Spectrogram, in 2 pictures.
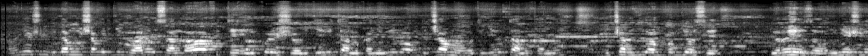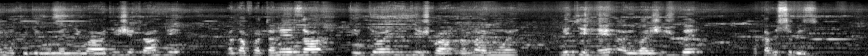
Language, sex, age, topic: Kinyarwanda, male, 18-24, education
